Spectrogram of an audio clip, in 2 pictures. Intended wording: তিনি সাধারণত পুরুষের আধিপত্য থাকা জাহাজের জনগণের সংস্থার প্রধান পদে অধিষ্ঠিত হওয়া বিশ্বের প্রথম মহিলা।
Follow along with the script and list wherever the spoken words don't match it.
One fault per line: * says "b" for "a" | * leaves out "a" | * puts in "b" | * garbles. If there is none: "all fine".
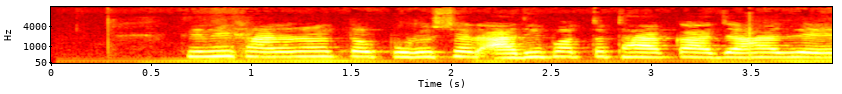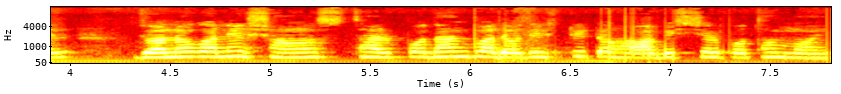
all fine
